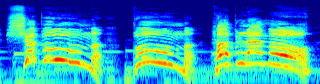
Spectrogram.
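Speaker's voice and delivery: ordinary talk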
